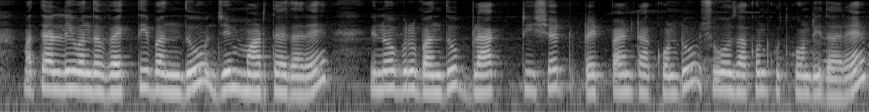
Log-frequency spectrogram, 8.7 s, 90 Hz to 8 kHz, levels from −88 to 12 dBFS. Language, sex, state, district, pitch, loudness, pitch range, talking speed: Kannada, female, Karnataka, Bangalore, 215 Hz, -17 LUFS, 205-230 Hz, 130 wpm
